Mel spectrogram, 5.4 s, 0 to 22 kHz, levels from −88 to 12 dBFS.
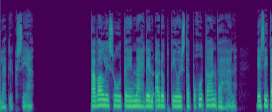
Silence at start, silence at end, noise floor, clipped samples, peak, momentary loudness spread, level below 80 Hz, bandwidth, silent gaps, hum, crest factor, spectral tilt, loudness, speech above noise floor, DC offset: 0 s; 0 s; under -90 dBFS; under 0.1%; 0 dBFS; 11 LU; -52 dBFS; 15 kHz; 1.16-1.20 s; none; 20 dB; -5.5 dB/octave; -19 LUFS; over 72 dB; under 0.1%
